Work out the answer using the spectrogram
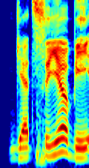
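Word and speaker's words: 月曜日: di sini kita baca getse sehingga kanji ini dibacanya getse Youbi getseyobi adalah hari Senin ya Minahasa jadi hari Senin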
